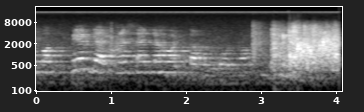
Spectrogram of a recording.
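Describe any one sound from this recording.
A young girl sings into a microphone.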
